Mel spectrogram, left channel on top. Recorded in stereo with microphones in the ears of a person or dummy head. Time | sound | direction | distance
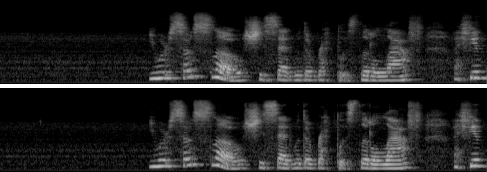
1.5 | a woman speaking | 10° right (ahead or behind) | 1.2 m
